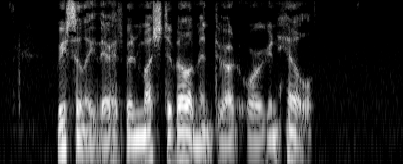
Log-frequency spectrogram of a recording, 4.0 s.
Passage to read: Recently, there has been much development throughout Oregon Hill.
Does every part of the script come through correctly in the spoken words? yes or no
yes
